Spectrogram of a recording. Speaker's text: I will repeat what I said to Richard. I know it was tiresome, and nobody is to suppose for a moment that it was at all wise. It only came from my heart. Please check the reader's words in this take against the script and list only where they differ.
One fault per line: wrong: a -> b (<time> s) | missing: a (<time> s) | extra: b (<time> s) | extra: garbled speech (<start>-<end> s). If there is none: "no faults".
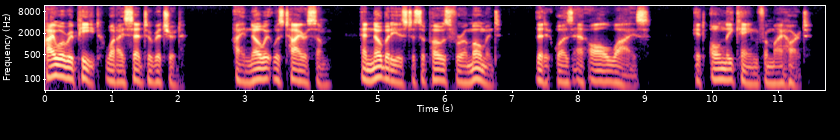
no faults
